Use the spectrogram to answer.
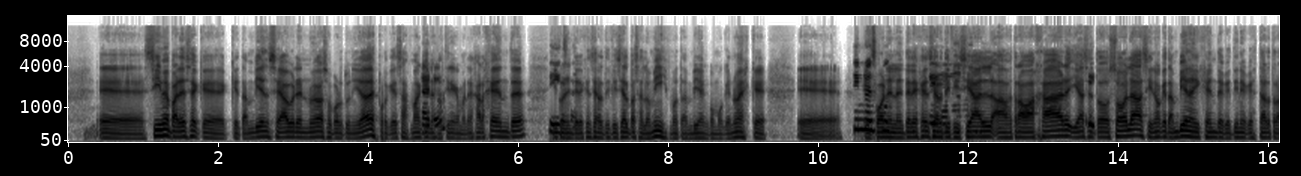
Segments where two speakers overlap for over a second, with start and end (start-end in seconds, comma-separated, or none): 10.5-11.7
